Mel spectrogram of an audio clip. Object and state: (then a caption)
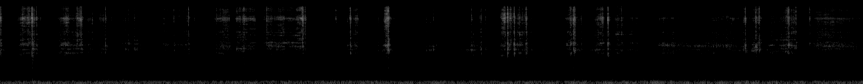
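Stainless steel wire whisks. Two stainless steel balloon whisks with hollow open wire loops, held one in each hand, are scratched and tapped against each other with fingertips and the wires themselves. The result is a run of bright, thin metallic scratches and quick clicking taps that die away almost instantly, over a faint low hum.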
